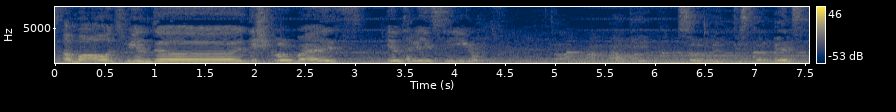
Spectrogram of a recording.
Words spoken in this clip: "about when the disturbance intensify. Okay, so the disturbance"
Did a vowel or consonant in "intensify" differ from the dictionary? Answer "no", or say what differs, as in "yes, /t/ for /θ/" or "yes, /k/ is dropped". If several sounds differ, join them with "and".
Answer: yes, /n/ is dropped and /f/ is dropped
